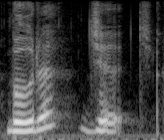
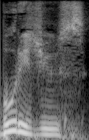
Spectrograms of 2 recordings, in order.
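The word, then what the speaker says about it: Buttigieg: to say that name Buddha judge I thought I thought Buddha juice like I'm like the first word looked like booty to me it was like the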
